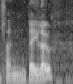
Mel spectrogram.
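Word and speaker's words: Llandeilo: went for a point in flandelo which is apparently how you say it and and i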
